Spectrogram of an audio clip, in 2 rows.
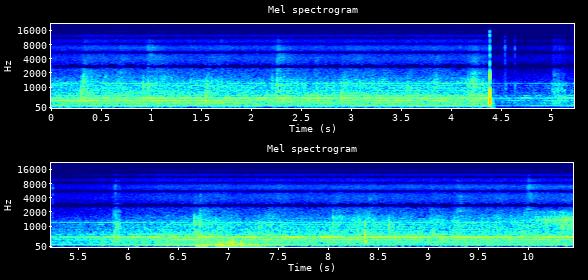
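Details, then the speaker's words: Vintage Emerson ceiling fan (believed to be a 16-pole motor) running at medium-high on a variable speed control: steady electrical buzz with a low hum; such motors don't do well on variable speed controls. "the emersons they I believe are 16 pole Motors and don't do well on variable speed controls nevertheless I've seen them sold with variable speed controls"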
